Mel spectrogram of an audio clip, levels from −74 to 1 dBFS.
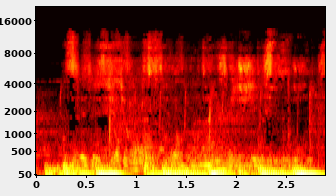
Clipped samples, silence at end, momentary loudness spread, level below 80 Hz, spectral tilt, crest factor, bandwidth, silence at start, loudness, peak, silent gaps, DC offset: under 0.1%; 0 s; 5 LU; -14 dBFS; -5 dB/octave; 12 dB; 12.5 kHz; 0.05 s; -17 LUFS; 0 dBFS; none; under 0.1%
